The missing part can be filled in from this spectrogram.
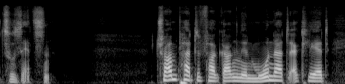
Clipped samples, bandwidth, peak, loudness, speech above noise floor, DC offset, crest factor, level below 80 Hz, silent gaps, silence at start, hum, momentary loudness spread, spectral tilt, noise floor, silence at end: under 0.1%; 16.5 kHz; -2 dBFS; -18 LUFS; 40 dB; under 0.1%; 18 dB; -36 dBFS; none; 0 s; none; 12 LU; -5.5 dB/octave; -58 dBFS; 0.2 s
